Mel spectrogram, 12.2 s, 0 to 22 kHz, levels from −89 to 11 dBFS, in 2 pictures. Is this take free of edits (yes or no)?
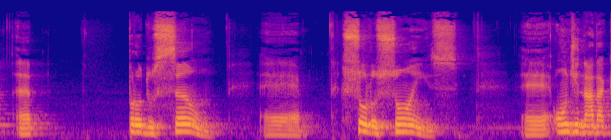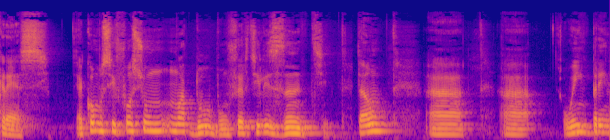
no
